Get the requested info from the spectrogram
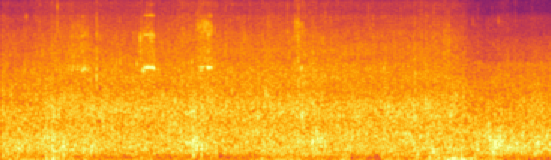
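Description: Shallow, fast river riffle rushing over rocks: a steady, even wash of moving water.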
